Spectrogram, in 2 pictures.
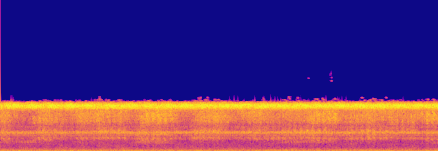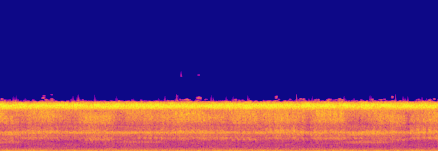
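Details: Male cicadas singing to attract females at dusk on a summer night in Georgia, USA: a dense, unbroken high-pitched shrill drone, steady in loudness throughout, with faint softer pulsing beneath.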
